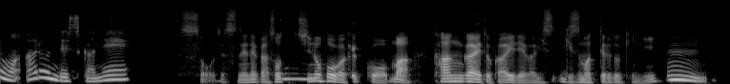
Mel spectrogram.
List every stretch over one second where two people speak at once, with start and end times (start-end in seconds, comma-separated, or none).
none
